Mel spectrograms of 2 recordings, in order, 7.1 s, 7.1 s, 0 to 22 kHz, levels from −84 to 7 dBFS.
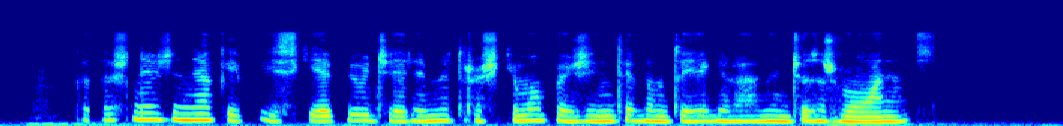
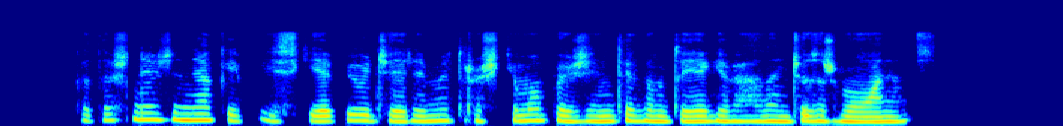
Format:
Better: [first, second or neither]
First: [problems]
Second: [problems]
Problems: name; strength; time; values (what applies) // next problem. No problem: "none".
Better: second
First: noise reduction (neural diffusion model UNIVERSE++)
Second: none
